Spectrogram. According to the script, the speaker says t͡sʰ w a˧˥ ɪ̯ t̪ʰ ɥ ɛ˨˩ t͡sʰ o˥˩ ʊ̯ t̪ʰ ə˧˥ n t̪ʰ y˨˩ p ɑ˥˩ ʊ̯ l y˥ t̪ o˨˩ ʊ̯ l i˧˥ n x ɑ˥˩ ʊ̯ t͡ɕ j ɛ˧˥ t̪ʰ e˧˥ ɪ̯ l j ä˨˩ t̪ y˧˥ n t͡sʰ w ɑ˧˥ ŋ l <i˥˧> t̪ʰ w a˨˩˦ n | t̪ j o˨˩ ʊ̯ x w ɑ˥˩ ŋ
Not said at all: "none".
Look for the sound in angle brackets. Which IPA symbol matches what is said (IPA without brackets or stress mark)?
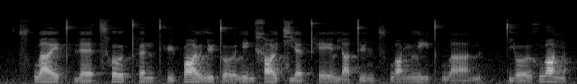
i˧˥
